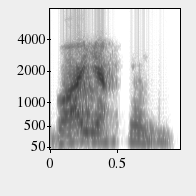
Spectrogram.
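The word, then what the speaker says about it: וַיָּקָם: So first, this is the Hebrew term vayakom. Okay, vayakom. This one. Okay. So we can pronounce like this vayakom. This word is accented millet.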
